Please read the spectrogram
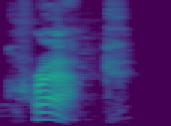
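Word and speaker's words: craic: It's called crack. And if you go to Ireland, you will even be able to go around in a small town and go, which pub here has good crack? Now, not C-R-A-C-K. You might have to spell it for them. It's C-R-A-I-C, spelled the way a good Irishman would spell it, right?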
